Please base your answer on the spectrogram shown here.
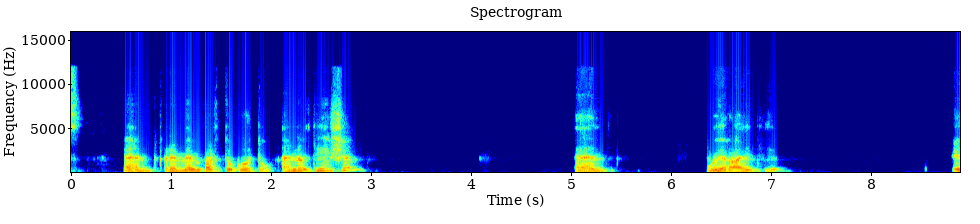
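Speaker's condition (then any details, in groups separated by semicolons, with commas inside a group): No condition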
